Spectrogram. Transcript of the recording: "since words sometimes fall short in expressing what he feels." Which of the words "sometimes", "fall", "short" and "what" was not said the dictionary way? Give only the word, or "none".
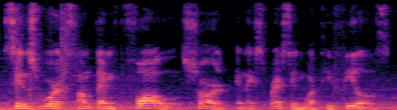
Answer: sometimes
